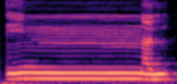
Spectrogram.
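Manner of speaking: ان نل with the noon held and hummed through the nose; nasal ghunna. Shown as a demonstration. Teacher shows students the ghunna, nasal hum on ان نل. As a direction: hum the نون of ان into نل. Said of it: "میں نے غنہ کیا، ناک میں آواز کو پیدا کیا".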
